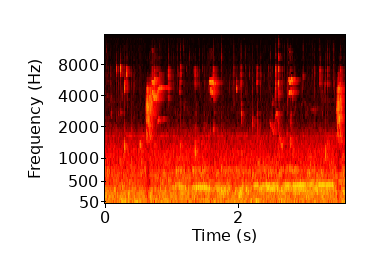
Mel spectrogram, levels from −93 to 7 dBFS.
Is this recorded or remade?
recorded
